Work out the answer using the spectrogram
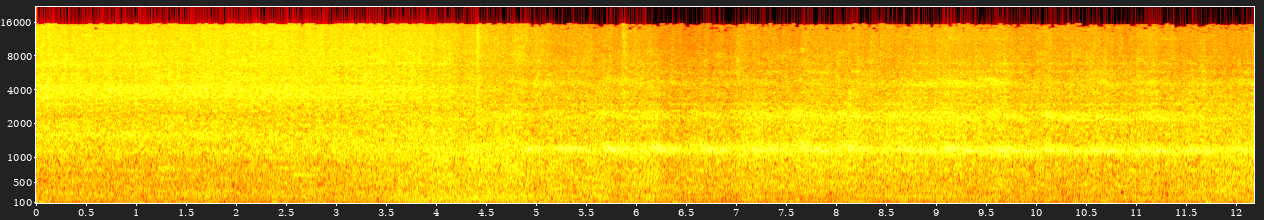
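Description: N700 Shinkansen train running past a station platform: a steady rush of train noise, joined about five seconds in by a high, steady whine that drifts slightly lower.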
